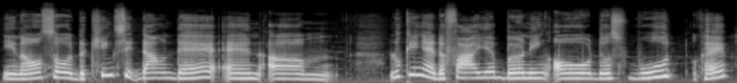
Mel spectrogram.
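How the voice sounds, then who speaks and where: A woman teacher telling a folk tale in a chatty, animated way, often checking in with her listeners. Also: fairly high pitch, slow. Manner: animated, chatty, frequent "okay?" check-ins. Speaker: Chinese teacher telling a story. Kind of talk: casual storytelling.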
